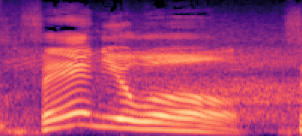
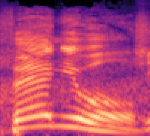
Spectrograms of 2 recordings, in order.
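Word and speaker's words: Faneuil: Fanuel. – Fanuel.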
